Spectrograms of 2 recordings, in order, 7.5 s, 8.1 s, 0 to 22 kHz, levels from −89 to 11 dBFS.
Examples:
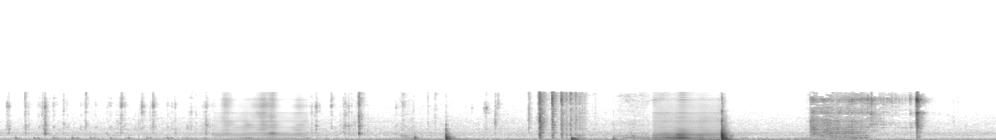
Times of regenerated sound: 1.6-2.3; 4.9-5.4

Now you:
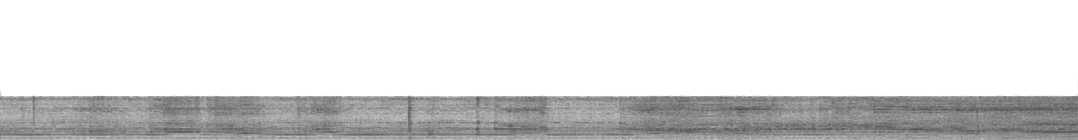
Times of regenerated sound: 0.0-5.1; 6.8-8.1

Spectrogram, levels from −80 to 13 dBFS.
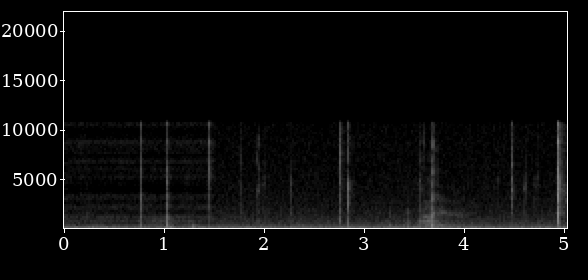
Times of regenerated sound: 0.0-1.5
